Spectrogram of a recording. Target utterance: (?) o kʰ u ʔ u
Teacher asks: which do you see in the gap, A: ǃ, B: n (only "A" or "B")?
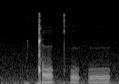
A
